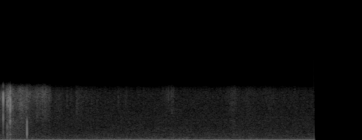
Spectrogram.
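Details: Ostikka, a big black cat who purrs a lot, lies contentedly on a rug while being scratched; a steady low rumbling purr runs throughout, with a brief click near the start, then stops abruptly after about three seconds.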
